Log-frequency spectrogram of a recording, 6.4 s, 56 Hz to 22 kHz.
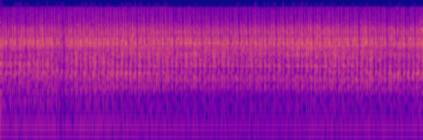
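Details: Volvo 850 Platinum turbo engine at idle: sharp, even knock about three and a half per second standing out clearly; one of the rods, not the cams, needs new bearings.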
